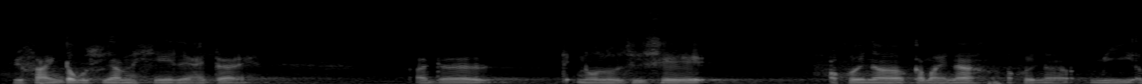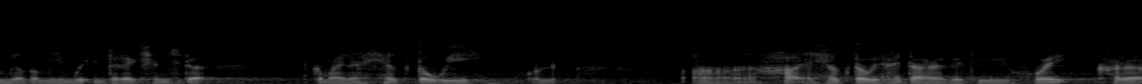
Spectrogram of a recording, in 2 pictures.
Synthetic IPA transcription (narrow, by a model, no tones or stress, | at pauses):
ɾipʰajntɐwbusujamnɐheleɦajtaɾḛ | ɐ̰dɐtɛk̚nolozise | ɐkʰojnɐkɐmajnɐɐkʰojnɐmiɐ̰miɐɡomimɡɐʔintɐɾɛk̚sɐnsitɐ | kɐmʔajnɐhelpʰtɐwḭ | a̰ha̰help̚tɐwiɦajtaɾɡadʰihojkʰaɾɐ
